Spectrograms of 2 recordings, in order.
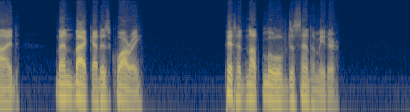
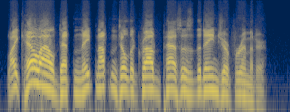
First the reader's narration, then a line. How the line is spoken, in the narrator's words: He was shouting at an aide of General Chandler's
